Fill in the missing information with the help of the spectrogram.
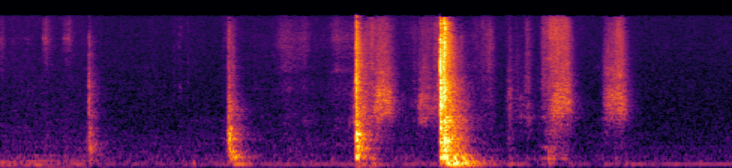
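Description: Door knocks and thuds: about six separate bumps, the loudest about four and a half seconds in.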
